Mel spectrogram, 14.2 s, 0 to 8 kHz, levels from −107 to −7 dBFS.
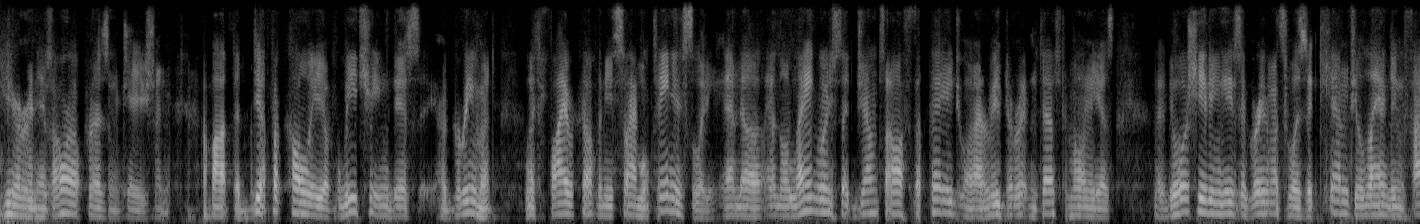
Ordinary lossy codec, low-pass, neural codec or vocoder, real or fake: Opus, 32 kbps; 7.2 kHz; codec, 16 kHz in and 24 kHz out, 0.6 kbps, FireRedTTS-2 codec; fake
